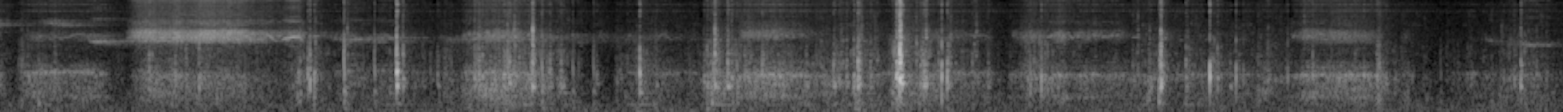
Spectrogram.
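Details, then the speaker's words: Mountain bike riding over rough rocky ground: intermittent high-pitched squeal in bursts as the rear disc brake is applied; rider says the brakes barely work. "Bon et puis là j'y vais, j'ai pas de frein donc... T'entends comment ça couine"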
